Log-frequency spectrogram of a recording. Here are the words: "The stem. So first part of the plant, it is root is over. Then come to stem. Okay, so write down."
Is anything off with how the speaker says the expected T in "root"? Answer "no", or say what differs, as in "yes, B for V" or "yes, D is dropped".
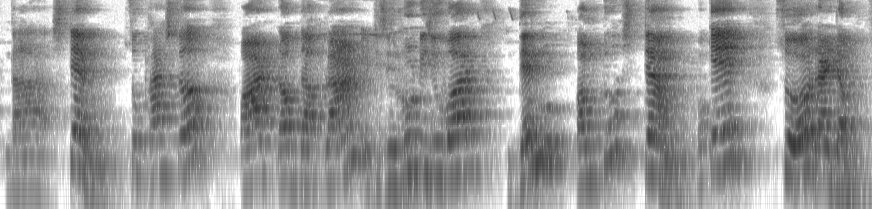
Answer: no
